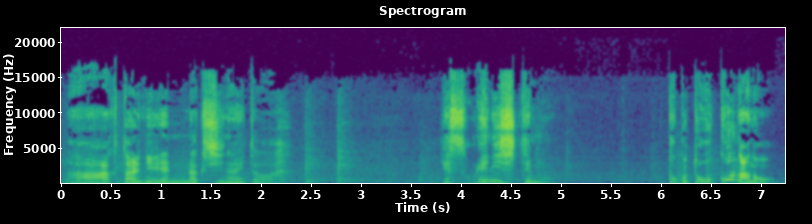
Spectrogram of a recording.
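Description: A man's voice: mid-range voice, very animated, slow pace, creaky, long pauses, a little hiss or hum, heavily acted. A man playing a flustered young male student talking to himself in an amateur radio drama. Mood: confused.

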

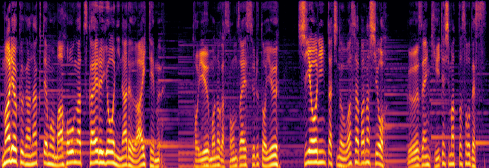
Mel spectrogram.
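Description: An actor playing an easygoing, roguish fencing instructor in a radio drama, smoothly polite and laid-back, with music behind him. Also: male voice, fairly high pitch, moderate pace, darkish tone, natural voice. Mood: earnest. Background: background music.

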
